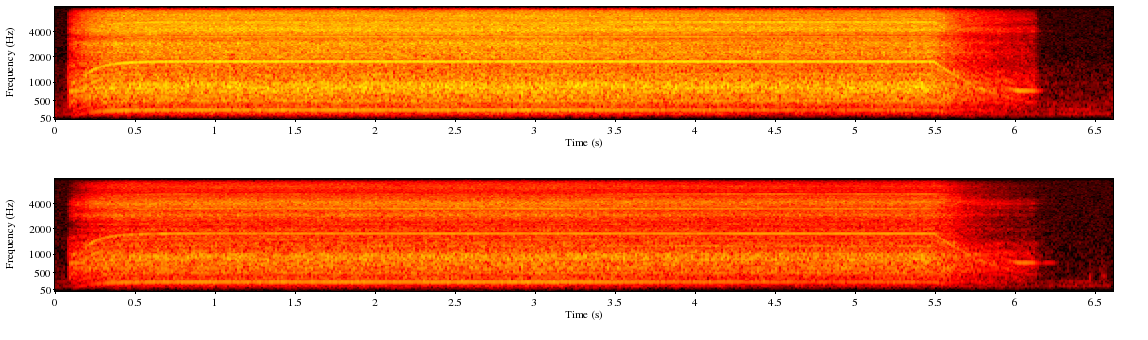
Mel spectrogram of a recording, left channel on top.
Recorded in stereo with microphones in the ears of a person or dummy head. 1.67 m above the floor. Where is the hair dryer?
65° left (ahead or behind), 0.6 m.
